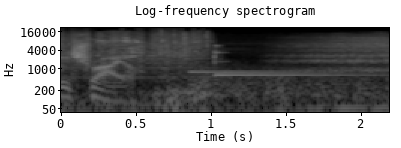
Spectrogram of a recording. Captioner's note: doorbell rings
